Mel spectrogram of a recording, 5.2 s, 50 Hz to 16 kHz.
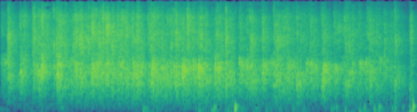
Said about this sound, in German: Also großen Applaus für unsere 4 Gäste.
